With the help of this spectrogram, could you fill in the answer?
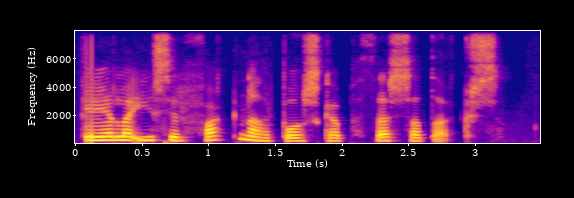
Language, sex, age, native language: Icelandic, female, 18-19, Icelandic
